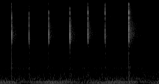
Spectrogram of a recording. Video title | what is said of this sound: The Best Gluten-Free Yorkshire Pudding - Light, Crispy & Perfectly Golden! | Nice and hard. You can really hear how crispy it is on the outside.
